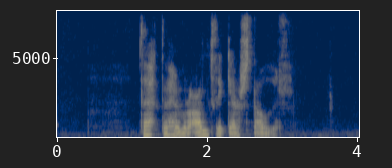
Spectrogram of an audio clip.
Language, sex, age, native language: Icelandic, female, 8, Icelandic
